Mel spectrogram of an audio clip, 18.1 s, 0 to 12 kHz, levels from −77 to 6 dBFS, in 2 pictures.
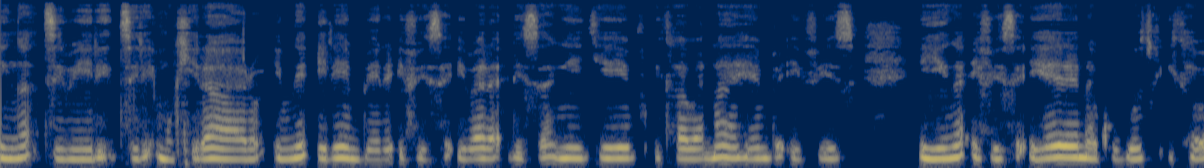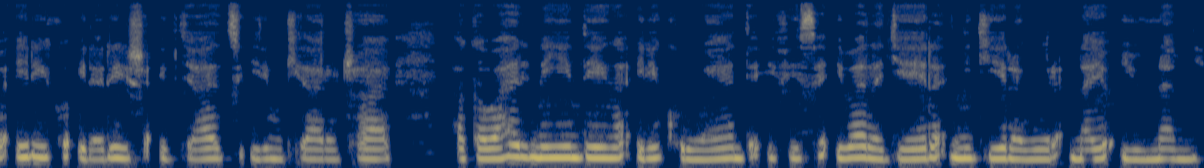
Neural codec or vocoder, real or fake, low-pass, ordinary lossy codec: none; real; 10.8 kHz; AAC, 64 kbps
